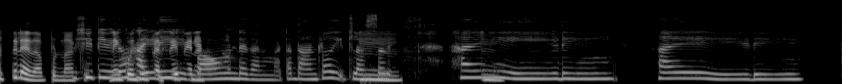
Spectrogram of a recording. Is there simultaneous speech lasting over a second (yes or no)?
yes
